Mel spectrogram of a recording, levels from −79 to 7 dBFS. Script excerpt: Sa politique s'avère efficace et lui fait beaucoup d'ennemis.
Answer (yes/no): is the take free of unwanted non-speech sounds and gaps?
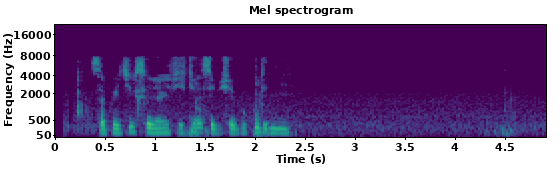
yes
